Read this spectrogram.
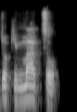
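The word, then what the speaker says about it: dokimazo (δοκιμάζω): Dokimazo and it's pronounced dokimazo,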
